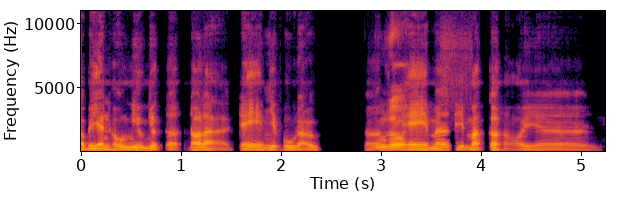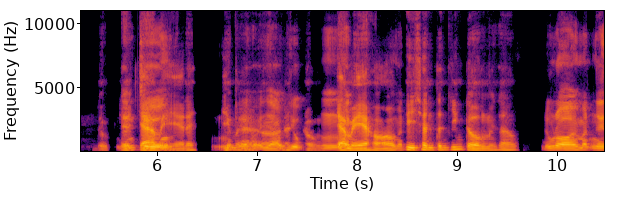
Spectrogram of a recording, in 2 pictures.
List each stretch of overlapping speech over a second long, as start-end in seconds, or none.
5.6-8.5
